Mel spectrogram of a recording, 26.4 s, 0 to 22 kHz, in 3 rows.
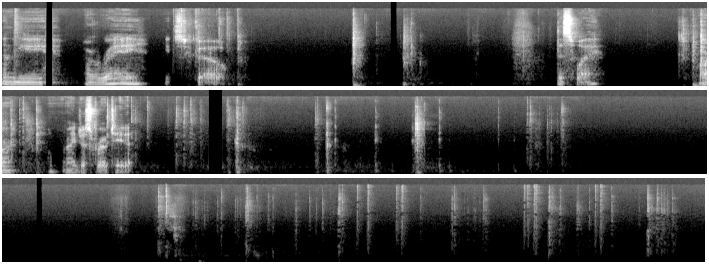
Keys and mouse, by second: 1.9-10.8 drag, 1.9-10.8 middle drag, 8.6 ctrl+z, 8.9 ctrl+z, 9.9 Tab, 10.3 a, 10.8 r, 12.5 Tab, 13.8 Tab, 15.5 ctrl+r, 21.5 ctrl+r, 22.5 click, 22.7 right click, 23.1-24.1 ctrl+drag, 23.3 ctrl+r, 24.1 middle click, 24.3 z, 24.8 shift+click, 24.9-26.4 shift+middle drag, 25.5 g.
